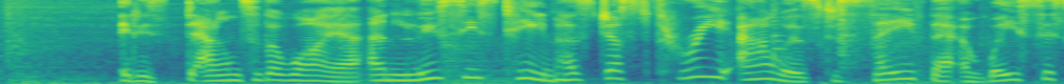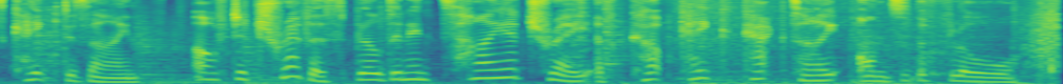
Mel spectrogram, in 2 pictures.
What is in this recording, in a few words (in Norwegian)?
Innfødt voice Engelsk (UK); kommentator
